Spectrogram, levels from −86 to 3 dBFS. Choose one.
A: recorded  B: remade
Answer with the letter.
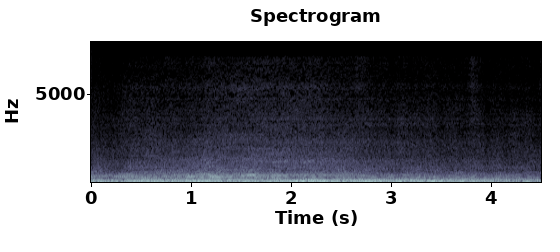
B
